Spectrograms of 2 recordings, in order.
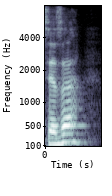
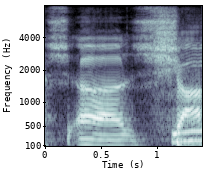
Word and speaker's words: SZA: for this one, but I'm going to guess SZA. All Stars. How do you say that? SZA. Yeah. Sha?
